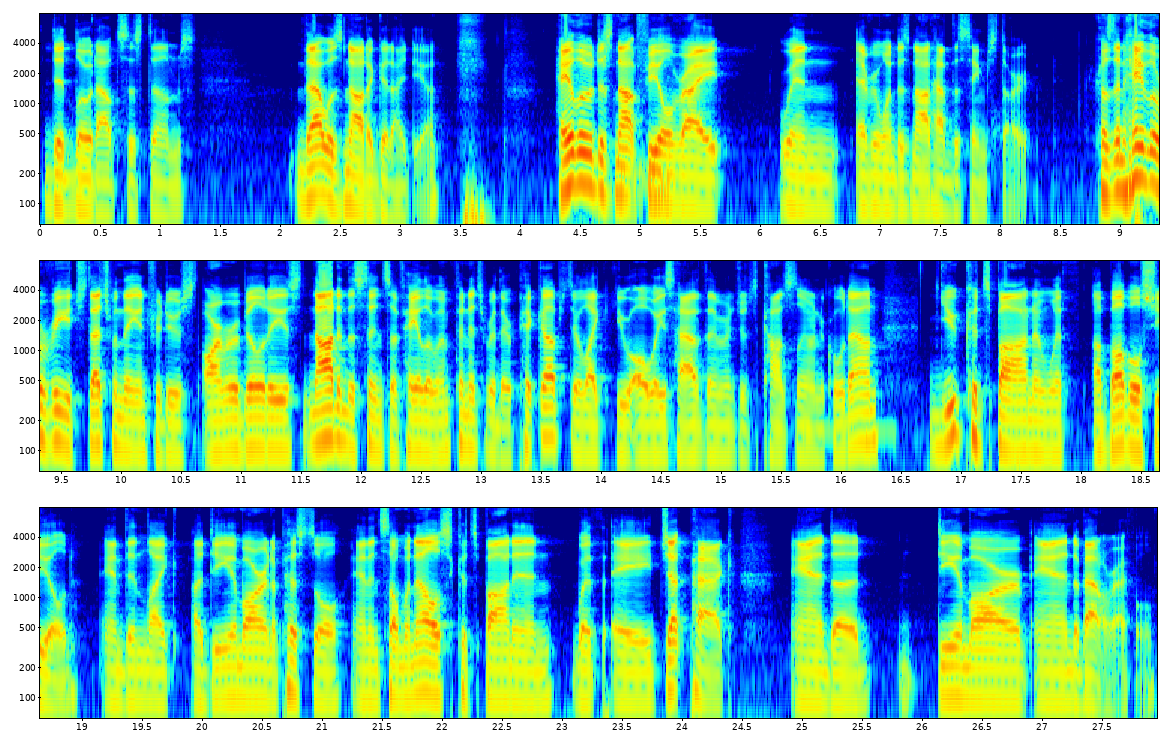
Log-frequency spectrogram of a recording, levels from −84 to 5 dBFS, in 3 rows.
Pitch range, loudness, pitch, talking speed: 90-110 Hz, -18 LUFS, 100 Hz, 185 wpm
